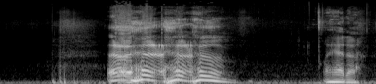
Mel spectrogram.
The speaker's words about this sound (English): I just coughed up a small pink eraser-like thing on the ground.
